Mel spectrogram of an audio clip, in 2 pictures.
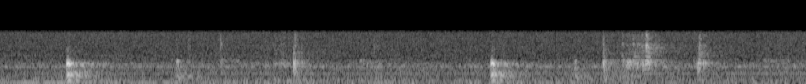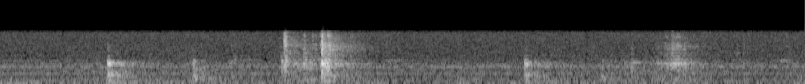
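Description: A homemade sheet-metal shrinking tool is being worked on a strip of sheet metal, making sharp, irregular metallic clicks and clacks about once a second. The loudest is a pair of clacks about five and a half seconds in. Each stroke shrinks the edge of the strip and bends it into a curve.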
